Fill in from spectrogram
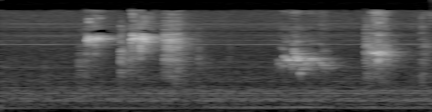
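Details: Cheerful tame pet budgerigar indoors giving a few short, high chirps in two brief bursts, with a quiet pause between them and a steady low room hum beneath.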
